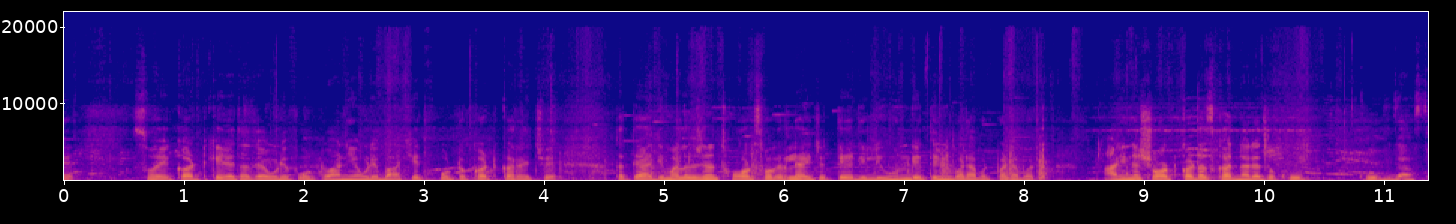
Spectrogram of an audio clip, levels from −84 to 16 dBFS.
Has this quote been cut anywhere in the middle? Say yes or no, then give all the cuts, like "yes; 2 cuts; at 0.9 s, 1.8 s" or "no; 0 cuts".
no; 0 cuts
